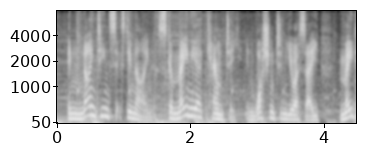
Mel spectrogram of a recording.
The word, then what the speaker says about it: Skamania: I said Skamania, something like that. It is just Skamania, which just feels like the early 2000s to me.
